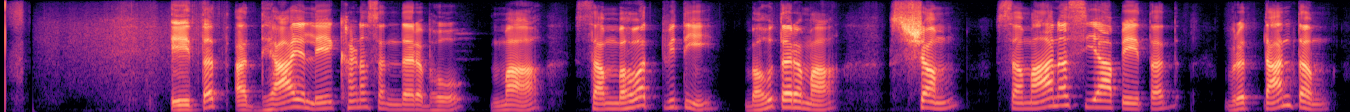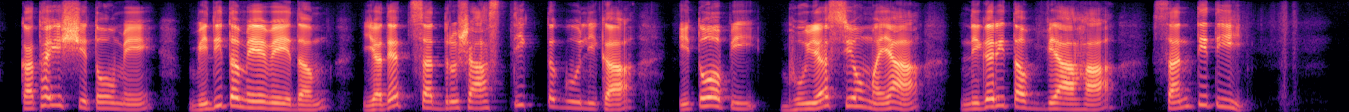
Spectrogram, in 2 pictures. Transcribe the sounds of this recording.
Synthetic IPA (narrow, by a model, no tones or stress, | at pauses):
eːt̪ɐt̪ɐd̪ʱjaːjɐleːkʰɐɳɐsɐnd̪ɐɾbʱoː | maː | sɐmbʱɐʋɐt̪ʋit̪i | bɐɦut̪ɐɾɐmɐ | sʂɐm | sɐmaːnɐsjaːpeːt̪ɐt̪ | ʋɾut̪ːaːnt̪ɐm | kɐt̪ʰɐjiʃjit̪oːmeː | ʋid̪ʱit̪ɐmeːʋeːd̪ɐm | jɐd̪et̪sɐd̪ɾuʃaːst̪ik̚t̪ɐɡuːlikaː | it̪oːpi | bʱuːjɐsjoːmɐjaː | niɡɐɾit̪ɐʋjaːɦɐ | sɐnt̪it̪i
